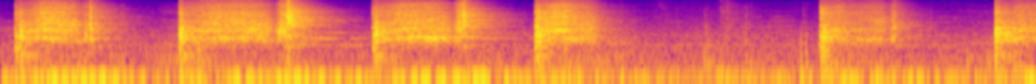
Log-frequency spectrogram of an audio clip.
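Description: Metal bench knife scraping along the countertop as it pushes and rounds sourdough in pre-shaping: about five short rasping strokes, roughly one a second.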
